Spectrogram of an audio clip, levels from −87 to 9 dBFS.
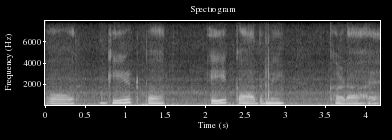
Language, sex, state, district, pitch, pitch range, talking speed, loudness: Hindi, male, Punjab, Fazilka, 215 Hz, 200-230 Hz, 100 wpm, -16 LUFS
